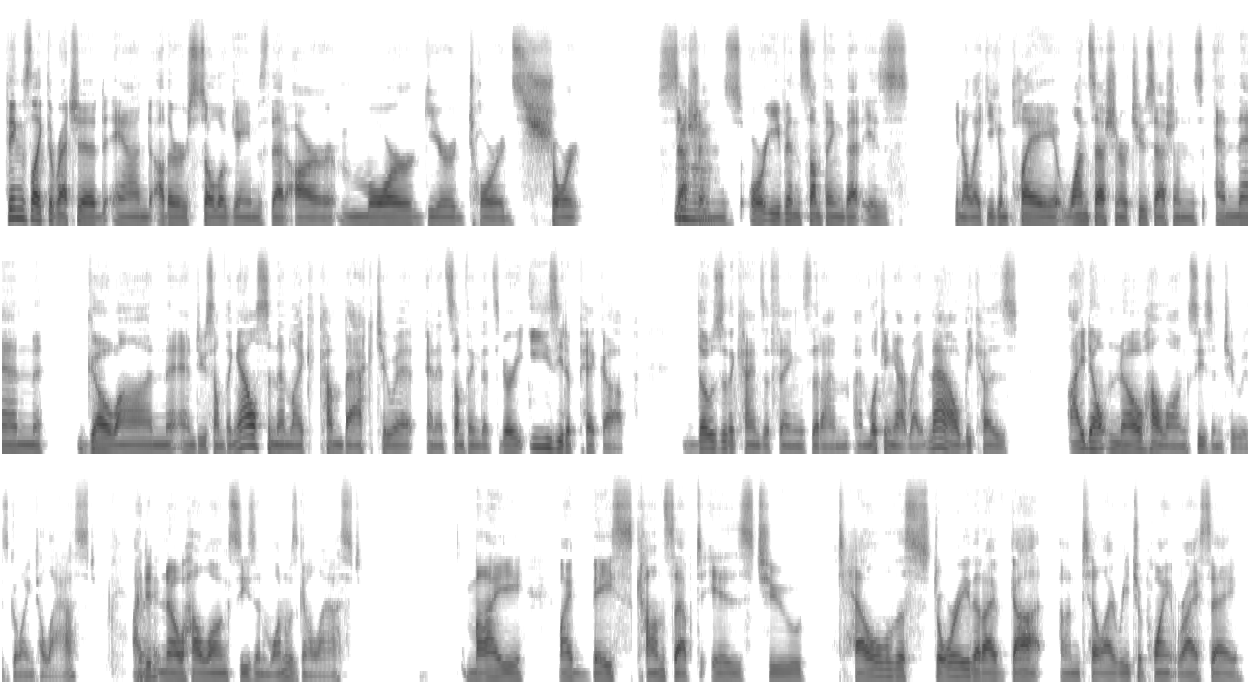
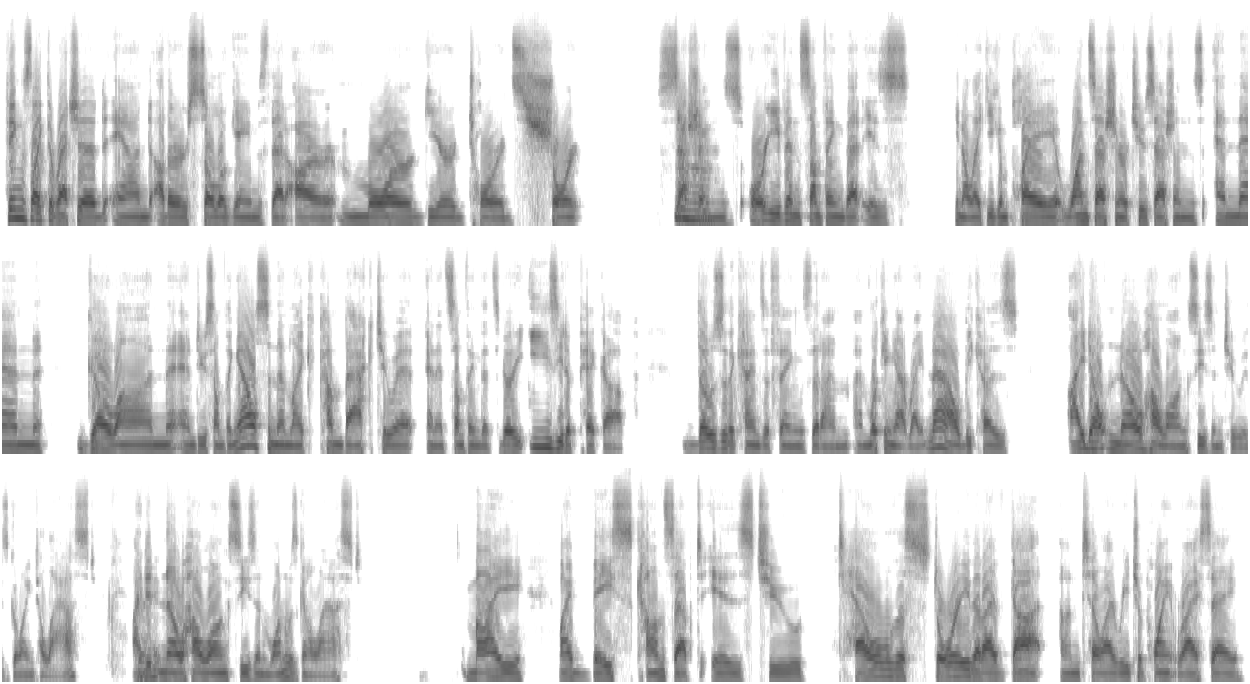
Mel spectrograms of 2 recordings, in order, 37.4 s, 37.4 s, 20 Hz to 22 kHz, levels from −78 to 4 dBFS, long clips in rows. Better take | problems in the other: first | distortion; slight; 10 dB below the speech

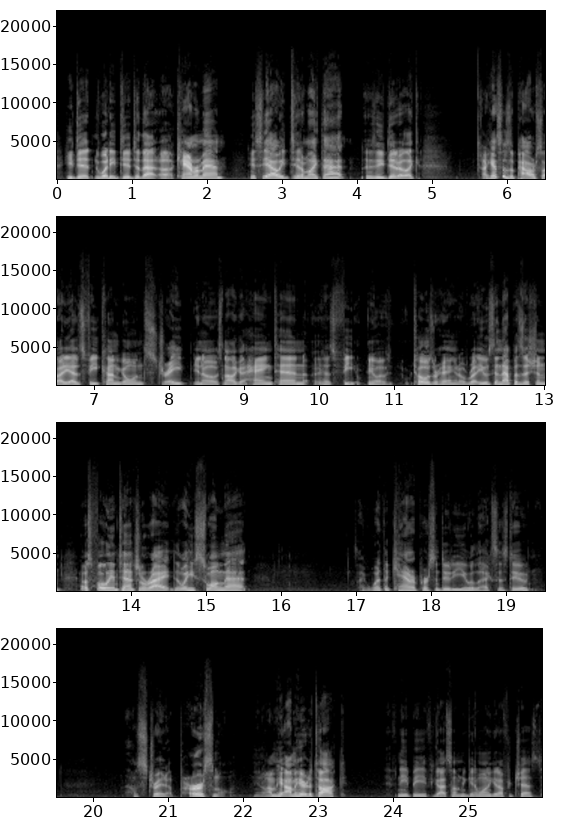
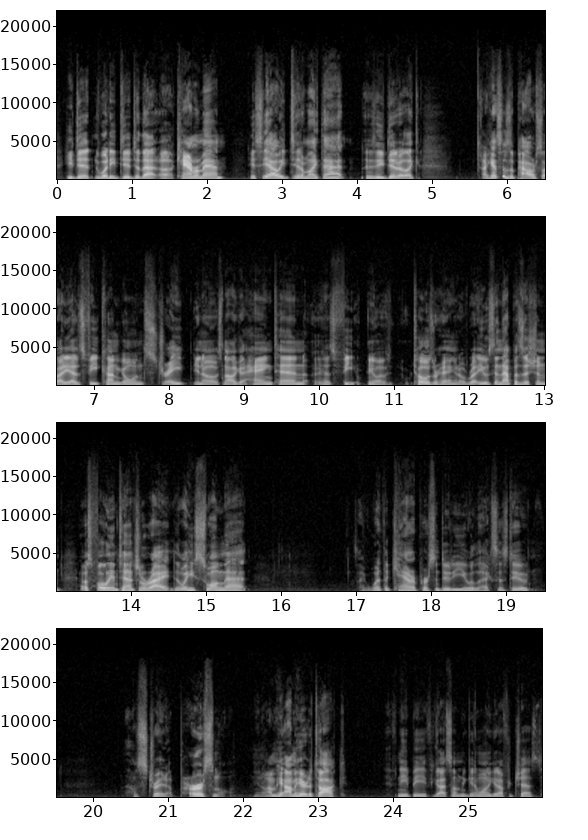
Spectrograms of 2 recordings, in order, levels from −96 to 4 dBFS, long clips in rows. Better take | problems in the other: second | muffled; slightly; fading above 4 kHz

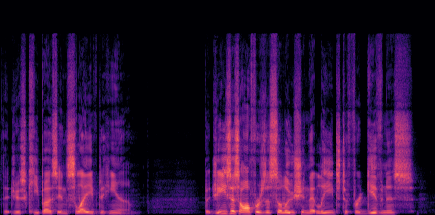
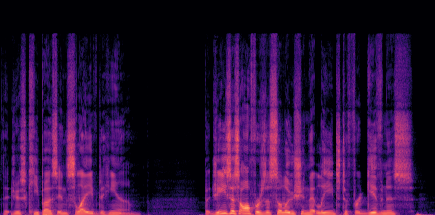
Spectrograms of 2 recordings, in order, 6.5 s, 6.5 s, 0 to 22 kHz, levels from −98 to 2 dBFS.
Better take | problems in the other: second | thin; somewhat; fading below 350 Hz

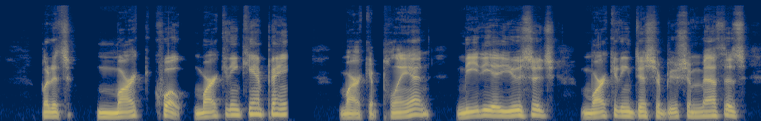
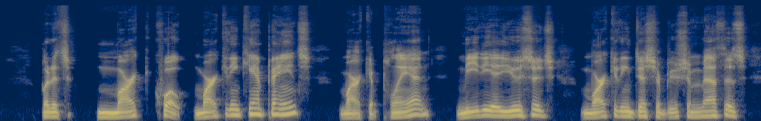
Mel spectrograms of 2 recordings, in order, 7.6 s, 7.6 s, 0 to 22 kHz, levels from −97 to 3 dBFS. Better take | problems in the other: second | audio cutting out; at 3 s

